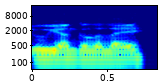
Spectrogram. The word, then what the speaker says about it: Uiagalelei: I'm going with DJ Uiagalelei and saying that Clemson gets it done.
